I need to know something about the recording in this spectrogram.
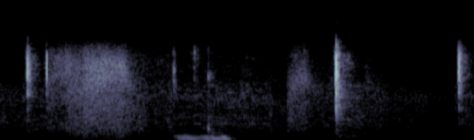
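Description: A few faint, sharp clicks: two close together near the start and one more near the end. A short, faint murmur of a voice comes about a second in.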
